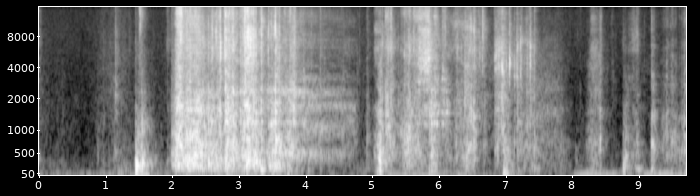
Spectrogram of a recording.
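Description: Packing material rustling and crinkling as it is pulled out of a cardboard shipping box, loudest a couple of seconds in, after a single knock about one and a half seconds in.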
